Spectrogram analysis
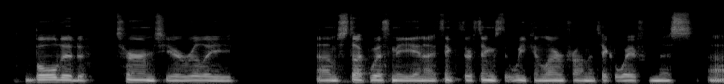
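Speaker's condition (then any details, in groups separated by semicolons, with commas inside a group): No condition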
